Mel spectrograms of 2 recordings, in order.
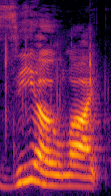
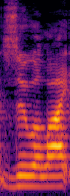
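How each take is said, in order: First: The word begins with two vowels, 'zee-oh'. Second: The word begins with a single 'zoo' sound. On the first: The speaker calls it right. "It's zeolite" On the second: The speaker calls it wrong. "I'm not saying it right"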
